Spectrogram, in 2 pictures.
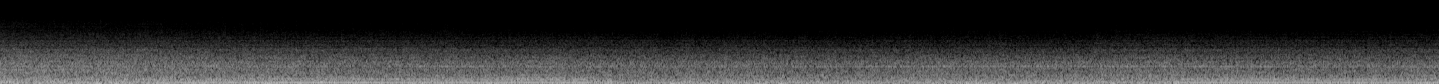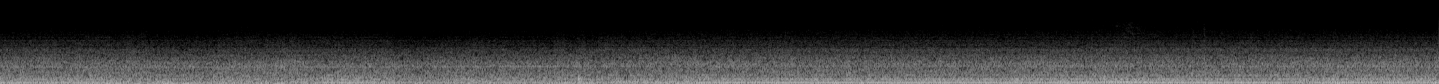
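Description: Opel Speedster Turbo's mid-mounted 2.0-litre turbocharged four-cylinder engine running as the open-top car drives along, its note shifting in pitch a few times, with tyre and wind noise underneath.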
